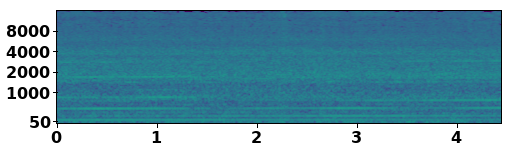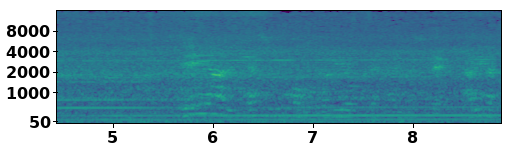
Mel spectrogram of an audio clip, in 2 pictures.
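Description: A train rumbles and hums steadily as it runs along the track.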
